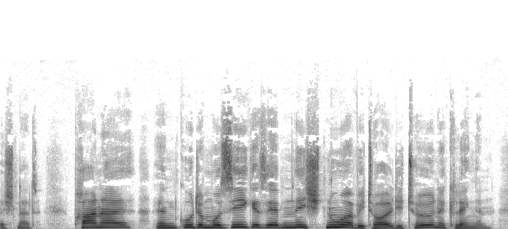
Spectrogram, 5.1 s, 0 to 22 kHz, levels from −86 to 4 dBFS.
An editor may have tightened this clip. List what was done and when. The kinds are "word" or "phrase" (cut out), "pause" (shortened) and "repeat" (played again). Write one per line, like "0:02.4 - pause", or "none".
none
